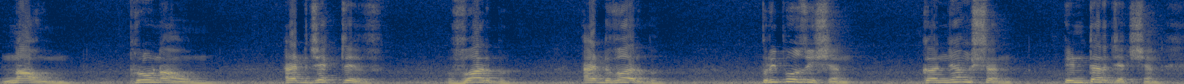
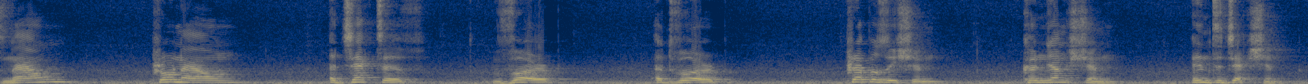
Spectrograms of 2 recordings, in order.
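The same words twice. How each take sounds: First: It is said in an Indian English accent. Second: It is said in a neutral Western English accent. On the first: "In India I said" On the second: "do you see how I pronounce it?"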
